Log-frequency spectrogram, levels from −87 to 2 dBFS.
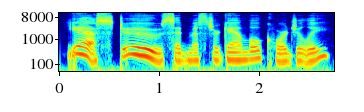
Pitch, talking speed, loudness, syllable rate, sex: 170 Hz, 130 wpm, -18 LUFS, 3.5 syllables/s, female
